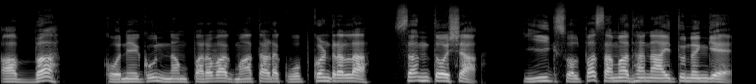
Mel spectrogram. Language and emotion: Kannada, happy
